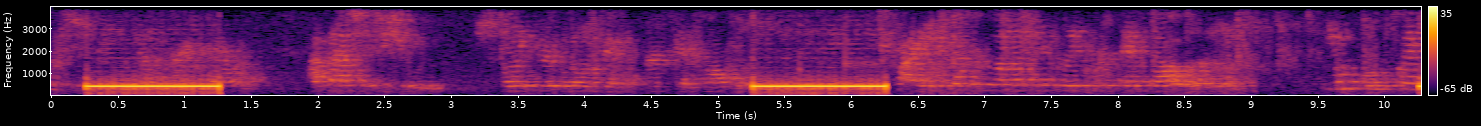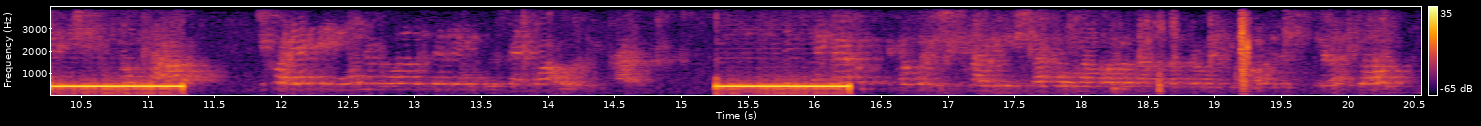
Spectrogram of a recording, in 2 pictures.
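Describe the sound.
Telephone busy tone after a dropped call: four long, steady mid-pitched beeps at even intervals, with a person talking in the gaps between them.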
